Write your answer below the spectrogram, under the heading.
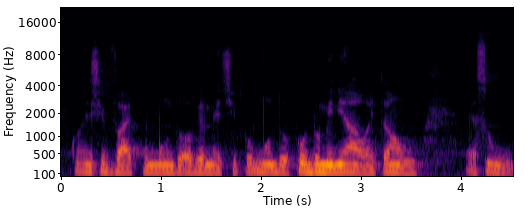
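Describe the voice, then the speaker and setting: Speaking with an Israeli accent, a man uses a medium pitch and a dark, mellow tone, somewhat breathy, at a moderate pace. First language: Hebrew (speaking Portuguese). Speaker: security consultant. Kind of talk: interview. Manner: halting.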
